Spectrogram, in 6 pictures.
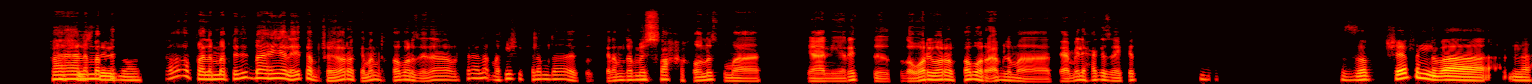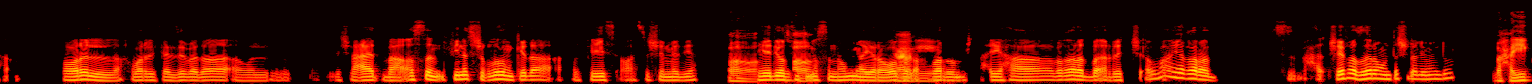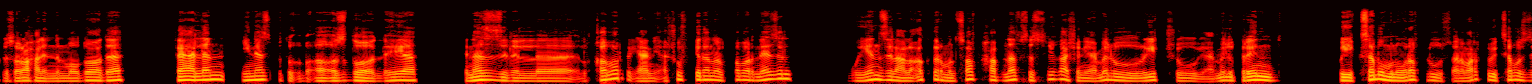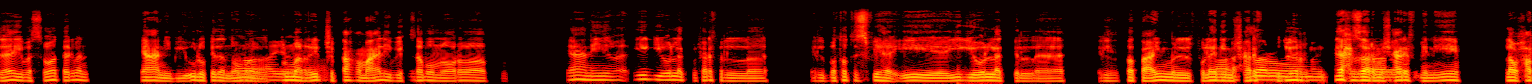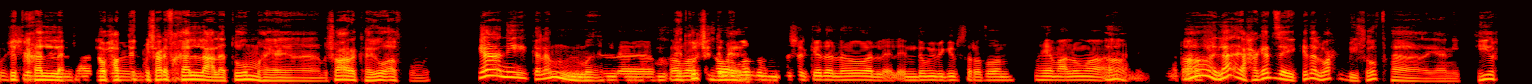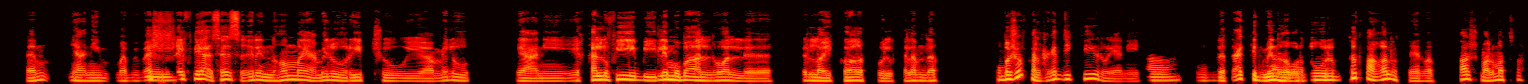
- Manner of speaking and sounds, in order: in English: "مشَيَّرَة"; unintelligible speech; in English: "السوشيال ميديا"; in English: "الrReach"; in English: "Reach"; in English: "Trend"; in English: "الReach"; in English: "Reach"; in English: "اللَّايكات"
- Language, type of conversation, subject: Arabic, podcast, إزاي بتتعامل مع الأخبار الكاذبة على السوشيال ميديا؟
